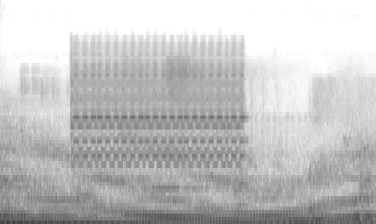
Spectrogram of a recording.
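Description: A phone ringing in the horror video game Strangeland: a steady, repeating electronic ringtone with a brighter chiming middle section, loud and alone.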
